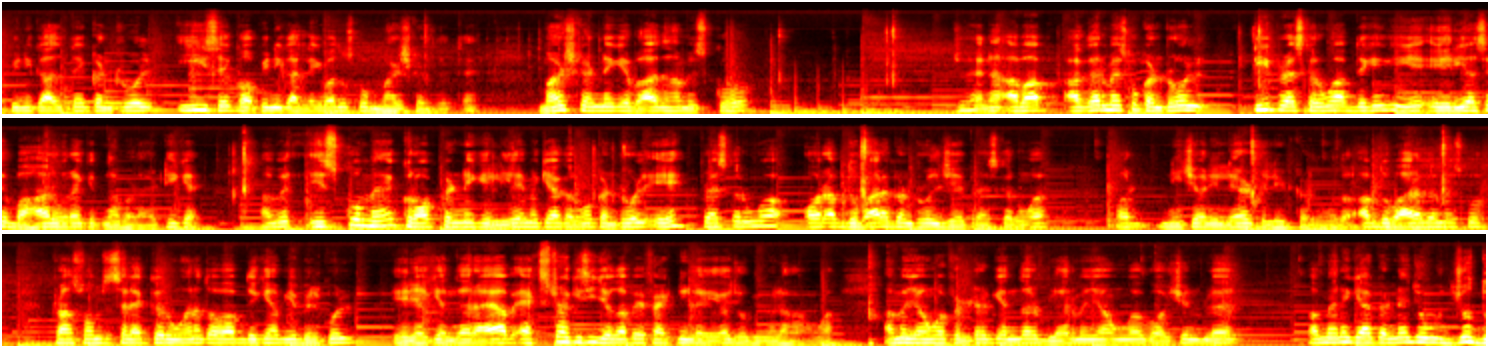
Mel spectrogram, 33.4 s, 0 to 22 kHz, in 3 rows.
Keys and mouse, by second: 1.3 ctrl+e, 6.5 ctrl+t, 7.9 Escape, 9.2 ctrl+t, 12.8 Escape, 15.5 ctrl+a, 17.4 ctrl+j, 19.3 click, 20.4 Pause, 20.9 click, 21.7 ctrl+t, 25.8 Escape, 28.7 click, 29.9 click, 30.7 click, 31.9 click.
